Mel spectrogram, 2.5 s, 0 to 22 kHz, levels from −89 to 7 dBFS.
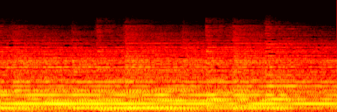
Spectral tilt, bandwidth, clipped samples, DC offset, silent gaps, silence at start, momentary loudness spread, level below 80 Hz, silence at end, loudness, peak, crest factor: -8 dB/octave; 8.8 kHz; under 0.1%; under 0.1%; none; 0 s; 2 LU; -40 dBFS; 0 s; -18 LUFS; -6 dBFS; 12 dB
